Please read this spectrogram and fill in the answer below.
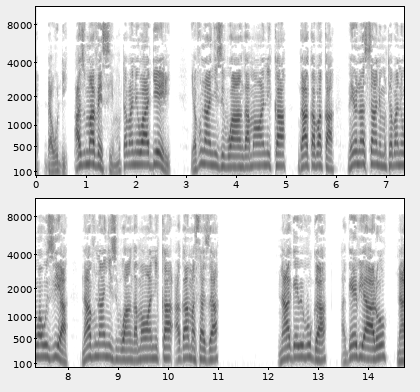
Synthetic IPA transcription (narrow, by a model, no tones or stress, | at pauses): da̰udḭazumave̞sḭmutaβaniwadje̞ːɾḭ | javunaːɲiziβwaːŋɡaːmawanika | ɡakaβaka | nejo̞nasaːnimutaβaniwauzia | navunaːɲiziβwaːŋɡaːmawanikaʔːɡaːmasaza | naːɡe̞ːβiβuɡa̰ː | ɡe̞ːβjaːlo̞ | na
